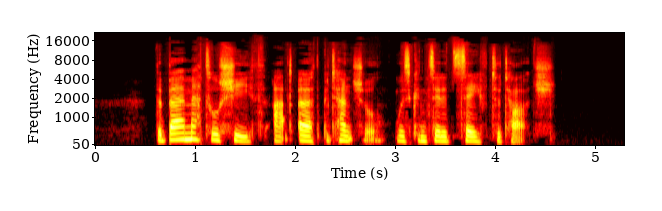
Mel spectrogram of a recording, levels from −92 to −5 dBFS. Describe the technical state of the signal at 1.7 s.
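At 1.7 s the speech signal is intact, with no audible fault at that moment.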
